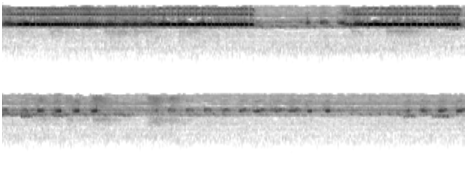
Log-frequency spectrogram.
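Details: Loud high insect trills from a nature sound recording, two sustained buzzing bursts followed by a long stretch of softer, evenly spaced rapid chirp pulses, with a faint background chorus throughout.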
